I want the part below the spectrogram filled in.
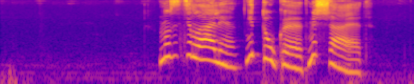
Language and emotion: Russian, angry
